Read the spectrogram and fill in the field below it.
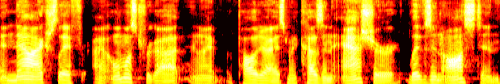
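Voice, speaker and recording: The recording is very clean, with a silent background. Speech moves at a fairly quick pace with ordinary pitch variation and hardly any pauses. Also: man, medium pitch for a man. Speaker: singer-songwriter. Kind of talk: interview.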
